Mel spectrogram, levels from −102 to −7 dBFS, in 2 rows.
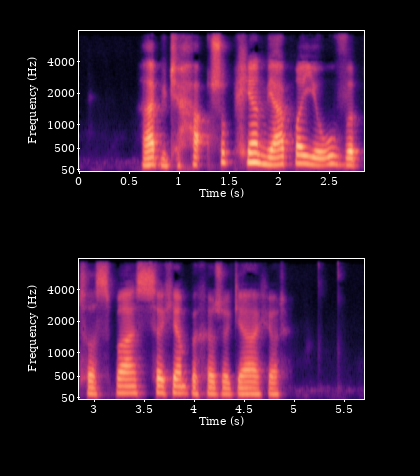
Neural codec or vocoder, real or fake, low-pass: codec, 24 kHz, 0.9 kbps, WavTokenizer, large speech release; fake; 7.2 kHz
